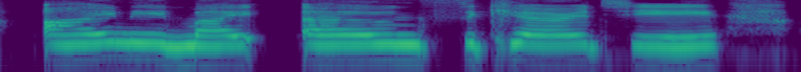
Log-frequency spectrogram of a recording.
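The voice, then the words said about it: Put-on fake accent imitating someone. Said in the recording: “that's my fake accent like hers”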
